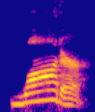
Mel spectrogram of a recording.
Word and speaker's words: water: 두 박자를 주는게 아니라 water water 이렇게 해서 앞에 음절을 조금 더 길게 발음하시면 자연스럽게 들릴 수가 있습니다 자 그 다음 단어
